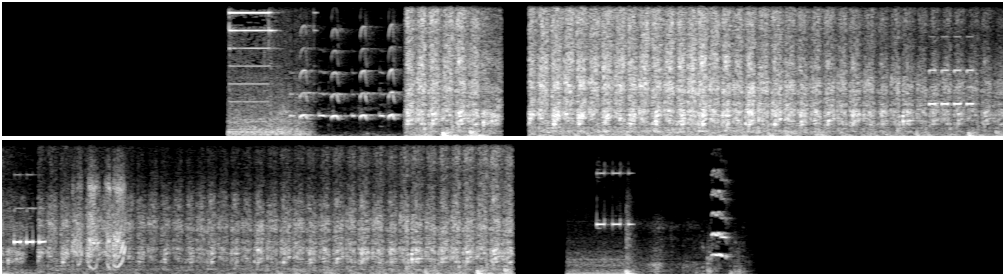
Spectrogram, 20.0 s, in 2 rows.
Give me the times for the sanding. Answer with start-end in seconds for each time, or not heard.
4.0-15.2.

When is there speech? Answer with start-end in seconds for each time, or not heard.
not heard.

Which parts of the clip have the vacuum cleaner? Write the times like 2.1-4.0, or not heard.
not heard.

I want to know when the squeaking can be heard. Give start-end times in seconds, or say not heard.
2.9-4.1, 10.7-11.3, 16.2-17.5.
